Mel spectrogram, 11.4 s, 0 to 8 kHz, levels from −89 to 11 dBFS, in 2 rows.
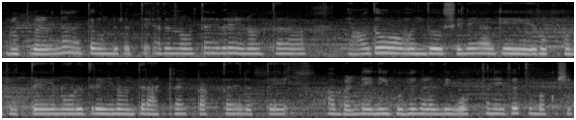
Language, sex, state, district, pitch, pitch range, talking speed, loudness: Kannada, female, Karnataka, Chamarajanagar, 250 Hz, 245-260 Hz, 80 wpm, -27 LUFS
